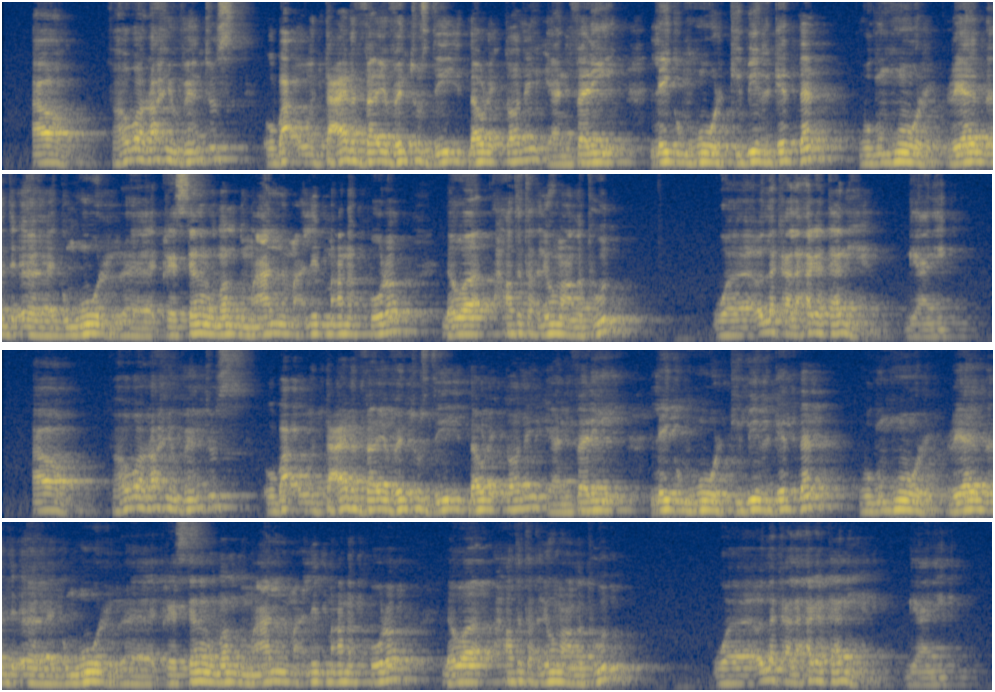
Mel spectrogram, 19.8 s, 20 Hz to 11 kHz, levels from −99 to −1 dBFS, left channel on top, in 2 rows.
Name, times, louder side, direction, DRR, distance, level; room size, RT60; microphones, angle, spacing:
voice 1, 0.3-0.7 1.1-2.3 2.6-8.2 8.6-13.9 14.3-16.1 17.0-18.7 18.9-19.3, left 1 dB, 70° left, 1 dB, 4.5 m, -25 dB
26.0 x 23.0 x 6.9 m, 0.88 s
head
